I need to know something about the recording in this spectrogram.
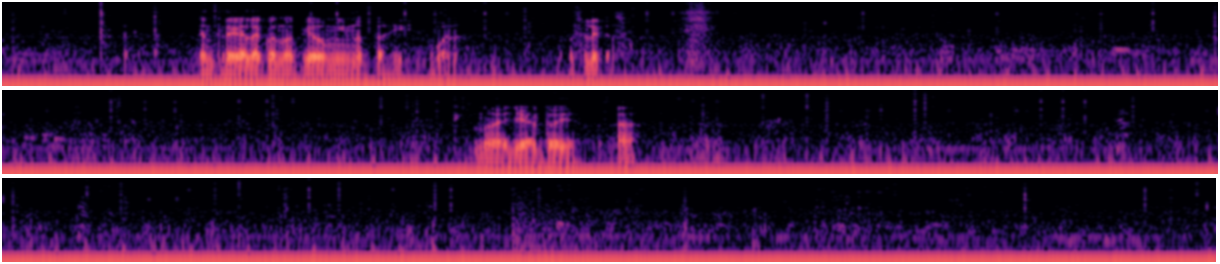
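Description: Horse hooves clop steadily on the ground.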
